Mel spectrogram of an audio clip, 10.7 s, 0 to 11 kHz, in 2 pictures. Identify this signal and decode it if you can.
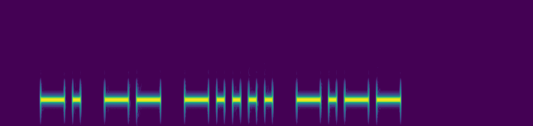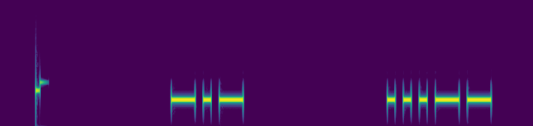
Morse code, heard as a keyed tone, about 15 wpm, spaced as for 10 wpm, 700 Hz. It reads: NM6Y K3
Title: USA Call Signs - 6x Character Spacing - 15wpm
